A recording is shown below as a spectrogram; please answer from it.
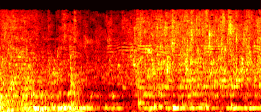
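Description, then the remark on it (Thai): A toilet flushes, a loud rushing swirl of water that surges, dips briefly, then keeps gurgling and draining steadily to the end. “นักวิจัยที่ศึกษาเรื่องละอองฟุ้งกระจายแนะว่าเราควรปิดฝาส้วมก่อนจะกดชักโครกเพราะว่าเรื่องนี้จะช่วยลดการแพร่เชื้อต่างๆได้ไม่ว่าจะเป็นเชื้อโคโรนาไวรัสสายพันธุ์ใหม่หรือเชื้ออย่างอื่นก็ตาม”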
